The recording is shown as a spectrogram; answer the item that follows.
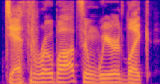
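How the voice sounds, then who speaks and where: A man narrating an improvised tabletop game as game master, informal and halting. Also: medium pitch, steady tone, smooth, no echo, studio quality.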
